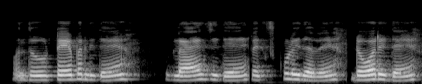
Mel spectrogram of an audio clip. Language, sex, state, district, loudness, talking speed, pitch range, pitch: Kannada, female, Karnataka, Belgaum, -16 LUFS, 125 wpm, 200-225 Hz, 210 Hz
